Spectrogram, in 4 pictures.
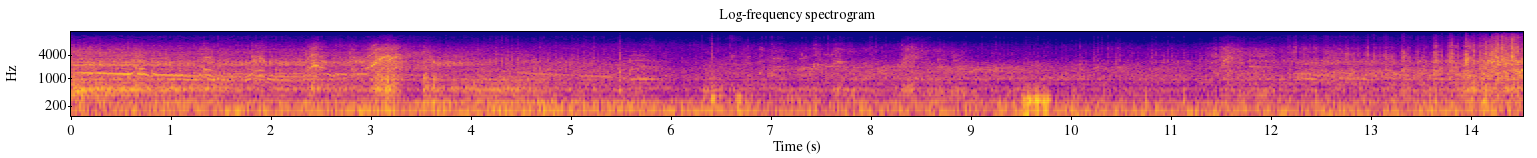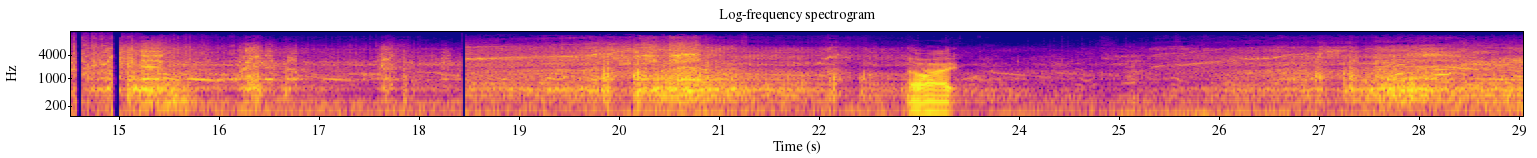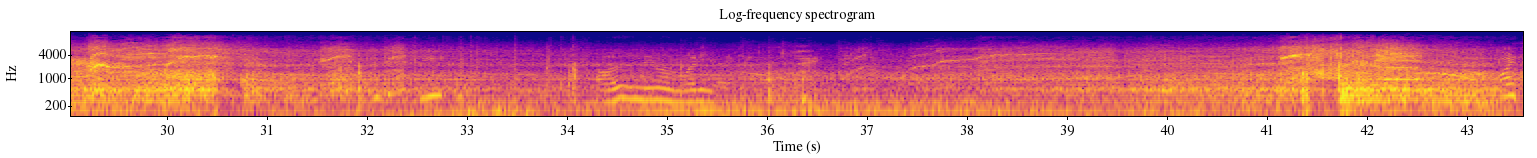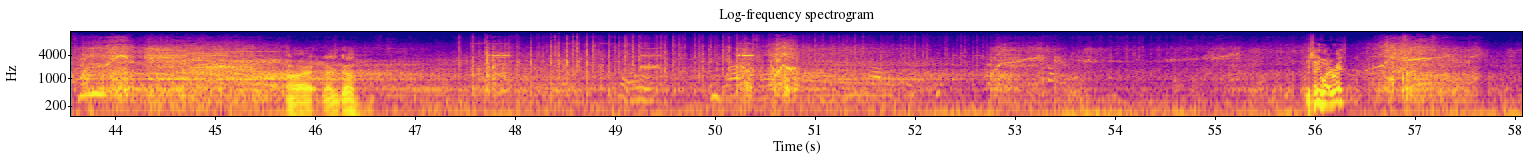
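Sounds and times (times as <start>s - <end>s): electric motor whining: 0.0s - 58.0s.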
